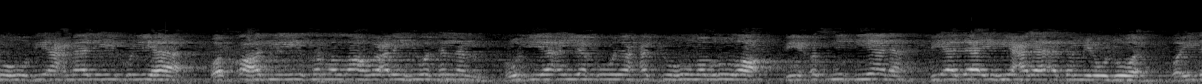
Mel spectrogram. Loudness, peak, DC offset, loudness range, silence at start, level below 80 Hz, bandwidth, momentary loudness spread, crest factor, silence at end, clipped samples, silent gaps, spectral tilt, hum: -27 LUFS; -10 dBFS; under 0.1%; 3 LU; 0 s; -50 dBFS; 5.8 kHz; 8 LU; 18 dB; 0 s; under 0.1%; none; -3 dB/octave; none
